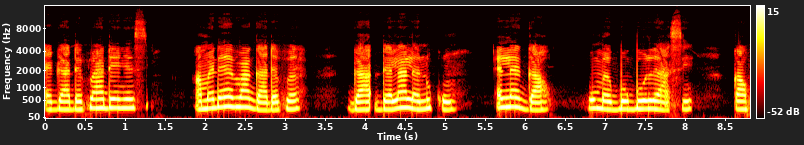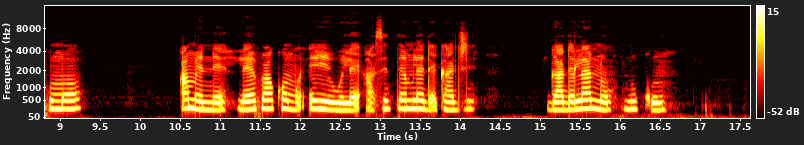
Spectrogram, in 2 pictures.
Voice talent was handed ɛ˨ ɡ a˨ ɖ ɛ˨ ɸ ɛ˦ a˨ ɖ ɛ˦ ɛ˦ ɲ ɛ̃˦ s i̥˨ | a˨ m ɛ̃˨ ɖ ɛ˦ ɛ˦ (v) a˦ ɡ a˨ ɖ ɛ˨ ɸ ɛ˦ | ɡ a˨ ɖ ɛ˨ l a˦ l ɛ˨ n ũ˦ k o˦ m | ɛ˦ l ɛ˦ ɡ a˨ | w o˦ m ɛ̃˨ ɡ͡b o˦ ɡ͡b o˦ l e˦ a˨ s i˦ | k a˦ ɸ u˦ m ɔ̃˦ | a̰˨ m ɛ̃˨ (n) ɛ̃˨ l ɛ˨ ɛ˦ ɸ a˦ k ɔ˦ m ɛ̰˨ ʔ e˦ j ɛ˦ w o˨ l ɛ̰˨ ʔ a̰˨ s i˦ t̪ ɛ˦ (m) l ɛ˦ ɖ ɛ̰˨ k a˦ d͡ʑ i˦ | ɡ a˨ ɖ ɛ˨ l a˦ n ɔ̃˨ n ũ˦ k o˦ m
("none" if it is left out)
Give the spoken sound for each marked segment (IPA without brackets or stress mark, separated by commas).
v, n, m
